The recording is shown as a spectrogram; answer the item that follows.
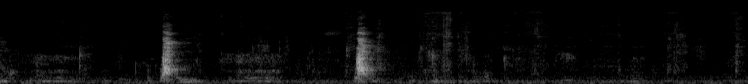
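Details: Grumbling pug with two loud barks about two seconds apart, surrounded by low growly murmurs and faint snorts.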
